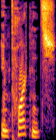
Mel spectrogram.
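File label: "importance", English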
